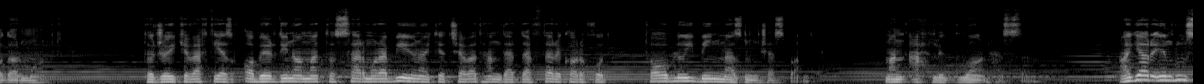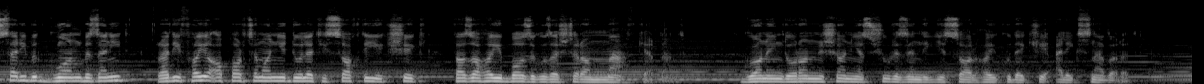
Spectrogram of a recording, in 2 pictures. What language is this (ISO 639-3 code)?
fas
